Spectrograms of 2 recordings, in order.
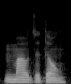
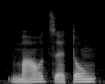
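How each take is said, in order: First: It is said with English-style pitch, without Mandarin tones. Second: Two rising tones are followed by a high level tone. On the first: The speaker calls it wrong. "if you said it in English, you might say" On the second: The speaker calls it right. "a second tone, then a second tone, then a first tone"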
